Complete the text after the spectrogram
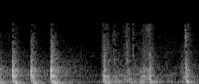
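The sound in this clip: Knocking on a door as a radio comedy sound effect: three quick, sharp raps, then a pause and a second, looser series of softer knocks.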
